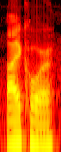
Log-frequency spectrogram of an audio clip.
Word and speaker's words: ichor: could fill it with my magical sperm that's pronounced ichor hey we said it right the first time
